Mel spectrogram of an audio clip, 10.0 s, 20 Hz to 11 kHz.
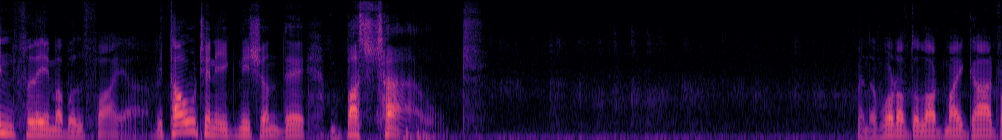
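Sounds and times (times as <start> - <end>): faint light ticks: 4.6 - 8.6.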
